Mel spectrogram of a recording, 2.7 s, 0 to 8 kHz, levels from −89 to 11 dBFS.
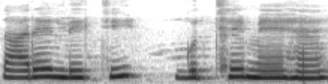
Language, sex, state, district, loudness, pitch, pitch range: Hindi, female, Jharkhand, Garhwa, -11 LUFS, 250 Hz, 245-275 Hz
